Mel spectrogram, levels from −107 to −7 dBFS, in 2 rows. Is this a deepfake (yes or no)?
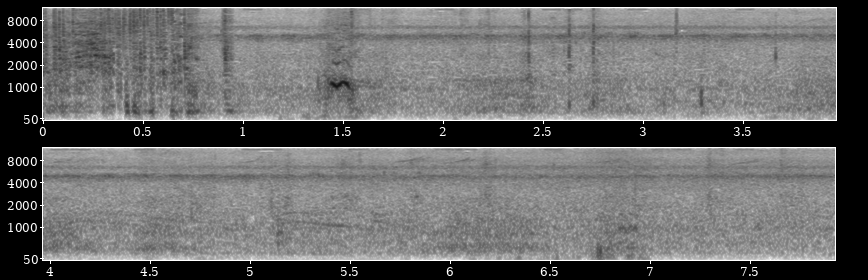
no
